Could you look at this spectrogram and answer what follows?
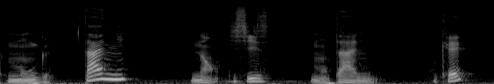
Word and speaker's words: montagne: So GN is n, like the ni in onion, okay? So never a hard G followed by an N. This is not montagne.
